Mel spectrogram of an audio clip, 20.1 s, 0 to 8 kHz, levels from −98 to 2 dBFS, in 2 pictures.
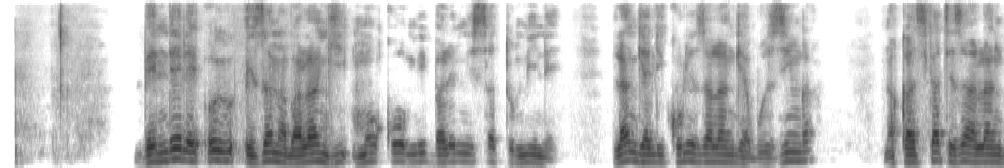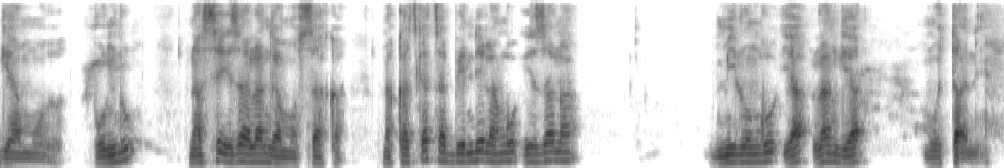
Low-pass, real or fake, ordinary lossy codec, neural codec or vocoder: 7.2 kHz; fake; AAC, 48 kbps; autoencoder, 48 kHz, 128 numbers a frame, DAC-VAE, trained on Japanese speech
